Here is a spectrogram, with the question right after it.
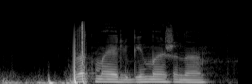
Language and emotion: Russian, neutral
